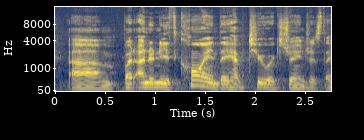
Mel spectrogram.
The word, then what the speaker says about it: Quoine: And so people know it's Coin. It's spelled Q-U-O-I-N-E.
